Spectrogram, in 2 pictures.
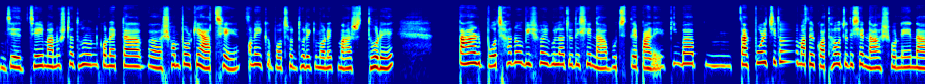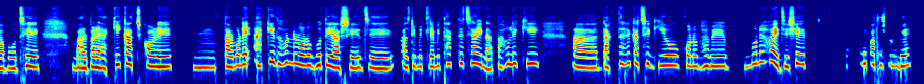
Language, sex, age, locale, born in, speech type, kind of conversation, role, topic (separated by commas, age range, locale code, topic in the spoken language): Bengali, female, 35-39, bn-BD, Bangladesh, conversation, unstructured, none, প্রেমে রাগ বা অবিশ্বাসের কারণে সম্পর্ক ভেঙে গেলে আপনি কেমন অনুভব করেন?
